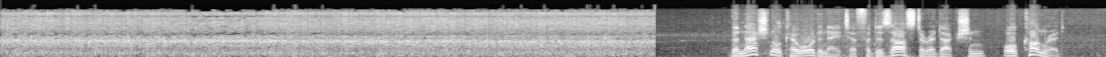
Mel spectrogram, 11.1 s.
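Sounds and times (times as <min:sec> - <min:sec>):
floodwater running over street: 0:00.0 - 0:06.6
heavy rain pouring: 0:00.0 - 0:06.6.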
